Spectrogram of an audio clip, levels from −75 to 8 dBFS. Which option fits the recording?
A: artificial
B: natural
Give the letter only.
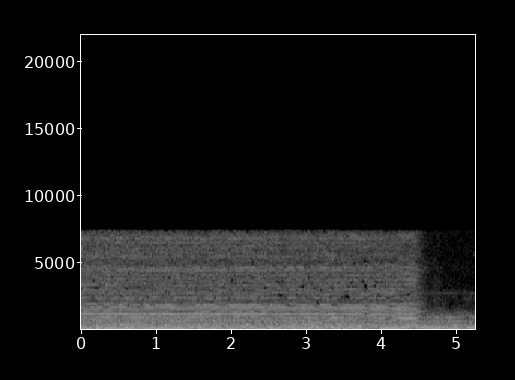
B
